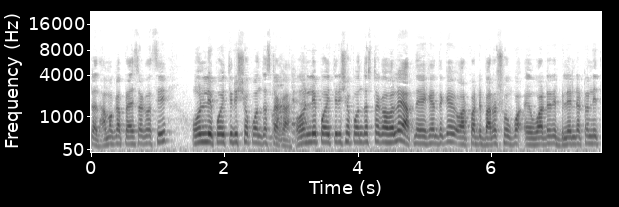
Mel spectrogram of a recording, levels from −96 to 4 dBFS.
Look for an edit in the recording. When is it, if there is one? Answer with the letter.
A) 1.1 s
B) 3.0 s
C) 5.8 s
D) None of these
B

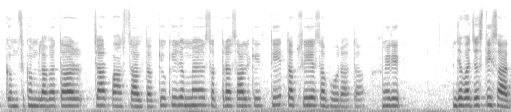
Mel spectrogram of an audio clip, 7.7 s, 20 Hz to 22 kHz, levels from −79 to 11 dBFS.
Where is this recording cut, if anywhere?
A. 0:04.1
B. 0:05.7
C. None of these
B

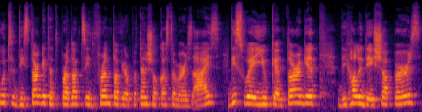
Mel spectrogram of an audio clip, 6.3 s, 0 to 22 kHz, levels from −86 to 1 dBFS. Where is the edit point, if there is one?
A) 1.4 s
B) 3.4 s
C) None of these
B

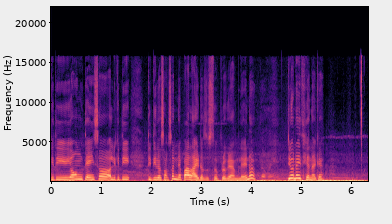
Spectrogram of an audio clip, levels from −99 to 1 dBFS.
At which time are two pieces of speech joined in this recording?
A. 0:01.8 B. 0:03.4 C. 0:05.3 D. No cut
A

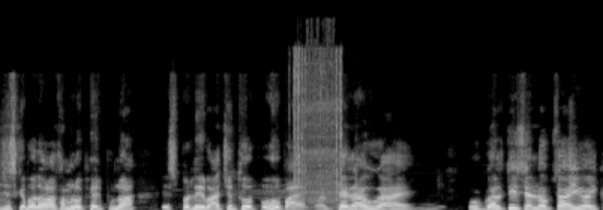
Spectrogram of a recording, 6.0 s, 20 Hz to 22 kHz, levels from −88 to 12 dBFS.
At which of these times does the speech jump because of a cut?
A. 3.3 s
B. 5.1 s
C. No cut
A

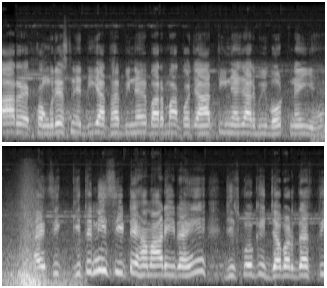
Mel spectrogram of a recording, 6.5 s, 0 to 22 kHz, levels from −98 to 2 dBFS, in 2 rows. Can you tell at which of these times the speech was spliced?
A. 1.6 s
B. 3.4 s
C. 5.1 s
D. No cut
B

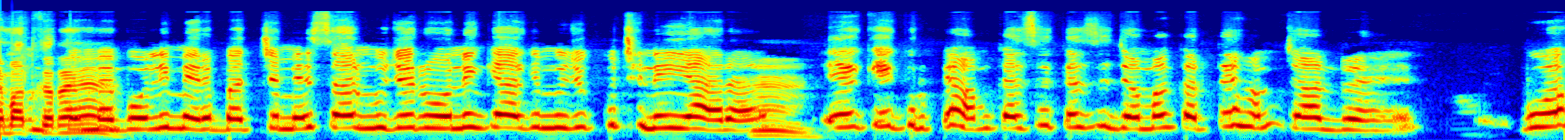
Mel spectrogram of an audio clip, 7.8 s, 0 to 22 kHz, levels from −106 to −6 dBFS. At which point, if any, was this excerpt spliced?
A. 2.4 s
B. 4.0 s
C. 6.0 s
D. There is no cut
D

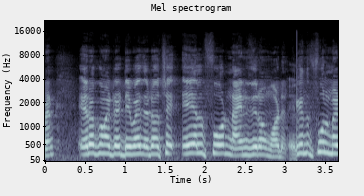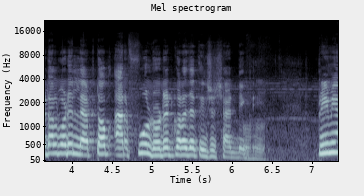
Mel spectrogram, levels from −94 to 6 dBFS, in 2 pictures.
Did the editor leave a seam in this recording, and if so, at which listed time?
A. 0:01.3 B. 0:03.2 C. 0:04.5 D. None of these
B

